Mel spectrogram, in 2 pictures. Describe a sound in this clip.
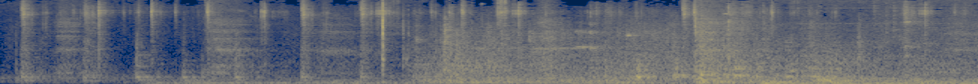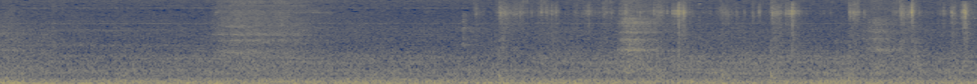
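A lift motor rumbles steadily.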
